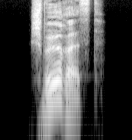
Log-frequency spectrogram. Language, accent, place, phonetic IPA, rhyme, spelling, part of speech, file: German, Germany, Berlin, [ˈʃvøːʁəst], -øːʁəst, schwörest, verb, De-schwörest.ogg
- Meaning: second-person singular subjunctive I of schwören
